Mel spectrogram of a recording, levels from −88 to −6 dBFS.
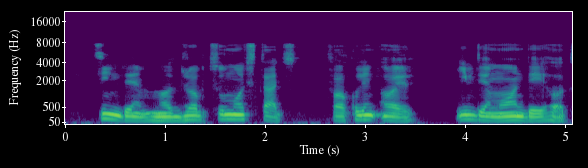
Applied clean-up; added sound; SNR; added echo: neural mask model Resemble Enhance denoiser.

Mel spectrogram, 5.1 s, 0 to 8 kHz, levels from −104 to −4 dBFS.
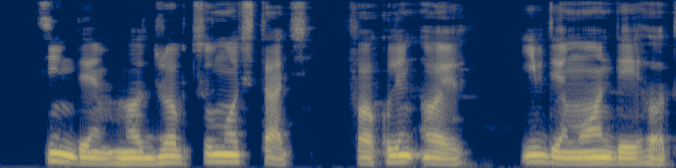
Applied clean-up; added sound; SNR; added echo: none; none; none; none.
